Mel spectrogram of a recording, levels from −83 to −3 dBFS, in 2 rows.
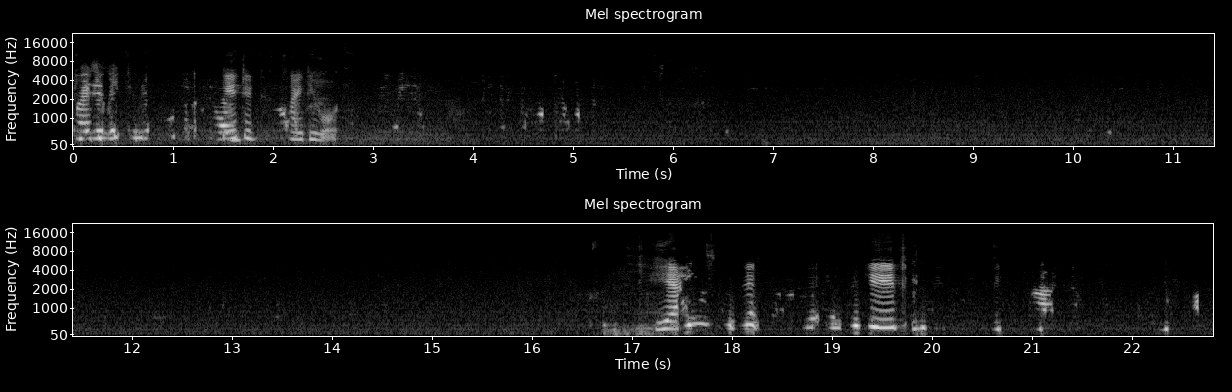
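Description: From 0.0 to 5.9 s, the other side's voice leaks through, likely because the echo canceller left loudspeaker echo in the microphone signal. It sits only about 5 dB below the talker. Overlapping this, from 0.01 to 4.4 s, speech is suppressed in double talk, likely because the canceller turned both voices down. The talker dips by roughly 25 dB, about two seconds in all. Fainter leakage returns from 16.59 to 19.3 s and from 20.66 to 21.12 s. From 17.47 s to the end, suppression cuts the voice by up to about 40 dB.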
